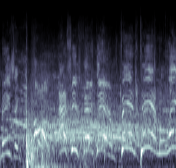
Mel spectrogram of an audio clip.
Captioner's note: mat thumping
